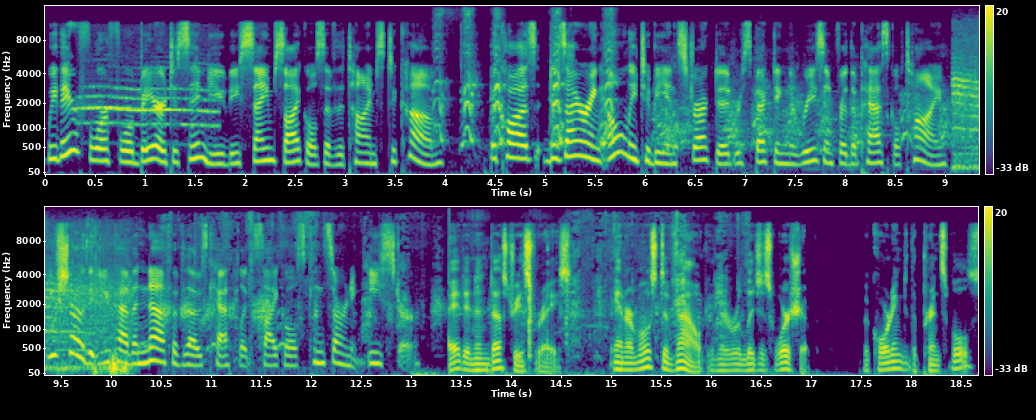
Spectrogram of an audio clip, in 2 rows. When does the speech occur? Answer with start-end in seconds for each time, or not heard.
0.0-18.6.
